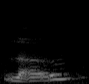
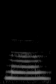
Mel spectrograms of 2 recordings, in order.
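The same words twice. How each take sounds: First: It is said in a deep, gruff troll voice. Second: It is said in a normal voice.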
